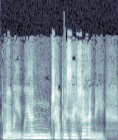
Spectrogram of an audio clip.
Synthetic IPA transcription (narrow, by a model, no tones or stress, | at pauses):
mawiwiəntʰriɔpʰɔjsejʃɔɦənḭ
